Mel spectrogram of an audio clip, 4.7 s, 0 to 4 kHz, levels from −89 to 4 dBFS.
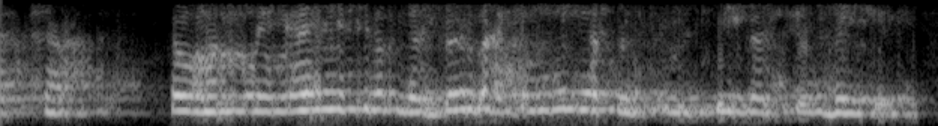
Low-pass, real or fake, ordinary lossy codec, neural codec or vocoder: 3.6 kHz; fake; none; codec, 24 kHz, 3 kbps, HILCodec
